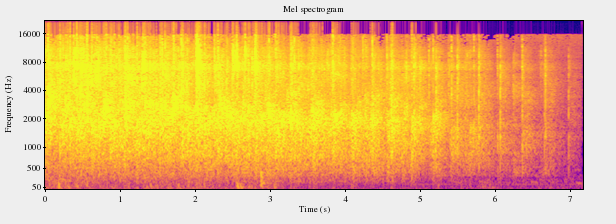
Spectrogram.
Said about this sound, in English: And by the way, let's welcome all the guests who have joined us on the internet tonight by saying Hare Krishna. Hare Krishna! And clapping too.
